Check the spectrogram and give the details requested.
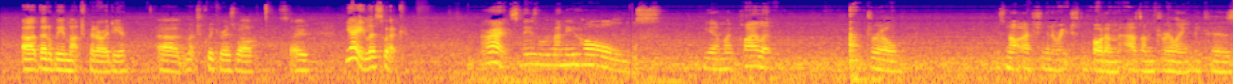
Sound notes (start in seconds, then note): none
